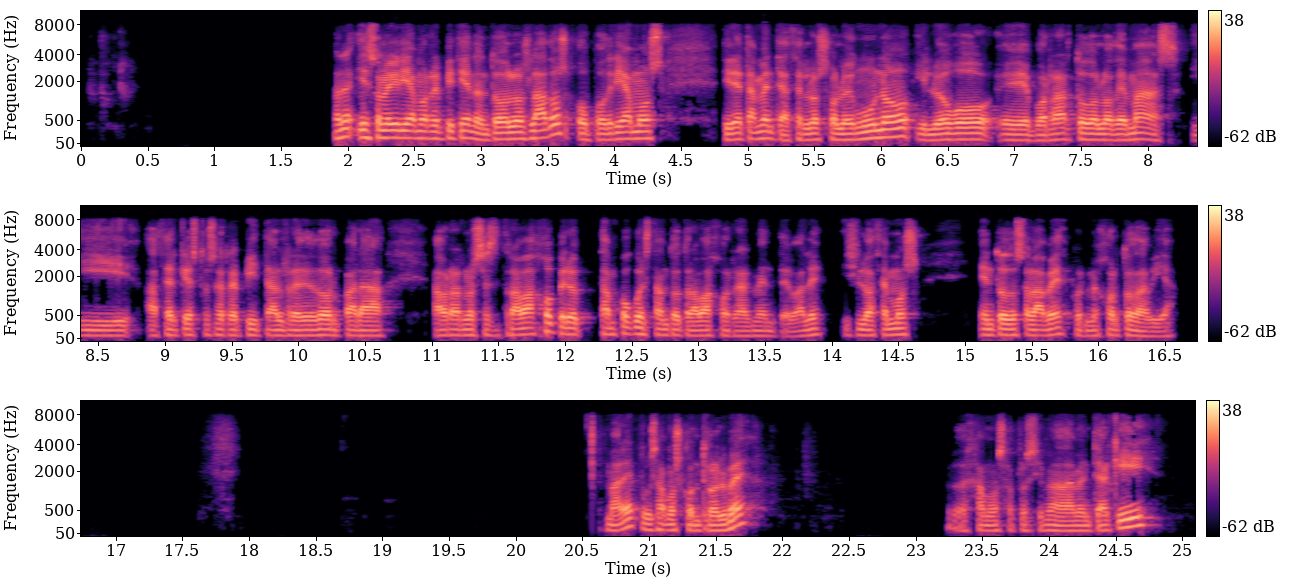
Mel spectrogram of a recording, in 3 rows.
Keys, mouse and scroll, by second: 0.7 Tab, 0.7 shift+middle click, 0.7-1.5 scroll down 3, 2.3 Tab, 2.9 shift+middle click, 4.4 middle click, 4.9 shift+middle click, 6.0 shift+middle click, 8.4 middle click, 8.4-9.3 scroll down 2, 10.8 shift+middle click, 11.9 middle click, 11.9-13.1 scroll up 2, 13.1 shift+right click, 13.1-13.9 scroll up 2, 13.9 shift+middle click, 14.4 middle click, 15.2 shift+right click, 15.5 middle click, 16.8 shift+right click, 17.2 shift+right click, 17.3 shift+middle click, 18.7 shift+right click, 19.1 shift+middle click, 21.7 ctrl+b, 21.7 shift+middle click, 24.4 ctrl+Tab.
